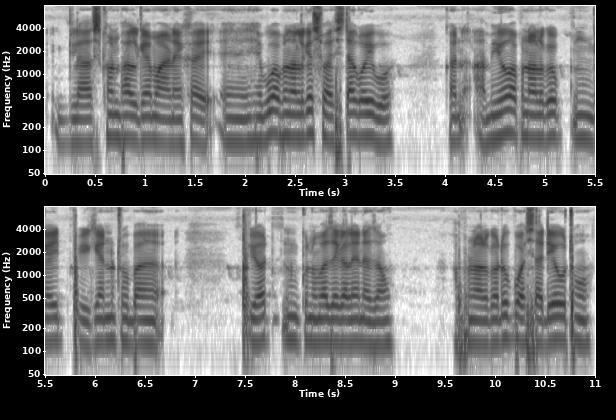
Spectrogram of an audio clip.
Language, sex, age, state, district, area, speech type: Assamese, male, 18-30, Assam, Jorhat, urban, spontaneous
